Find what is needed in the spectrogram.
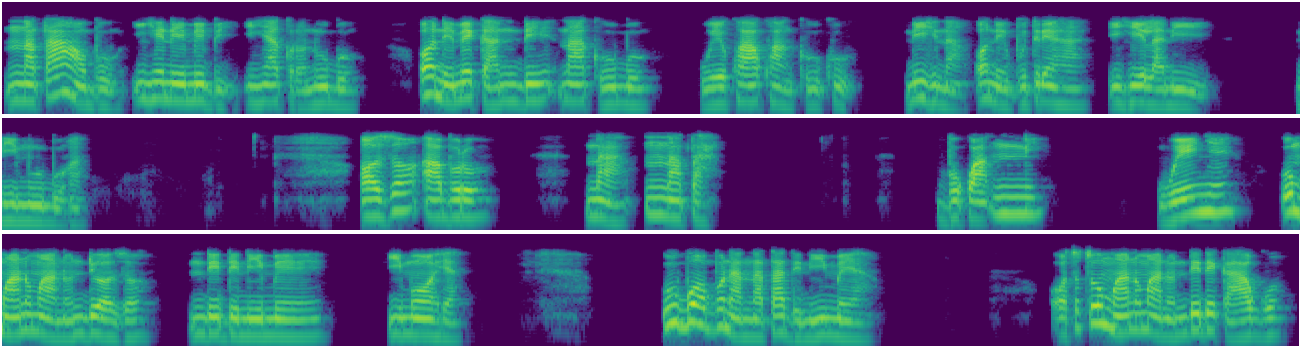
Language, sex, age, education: Igbo, male, 30-45, tertiary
